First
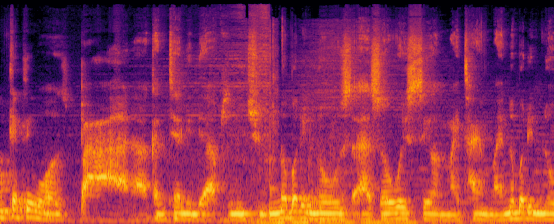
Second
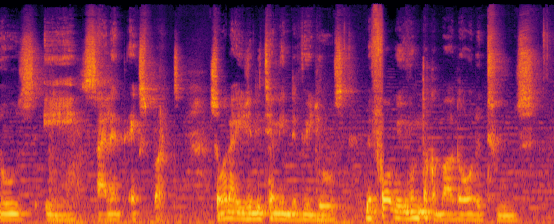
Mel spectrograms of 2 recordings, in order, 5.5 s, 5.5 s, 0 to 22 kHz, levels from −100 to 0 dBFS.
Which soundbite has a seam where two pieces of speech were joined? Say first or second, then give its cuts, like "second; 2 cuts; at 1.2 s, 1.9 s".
first; 1 cut; at 2.7 s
